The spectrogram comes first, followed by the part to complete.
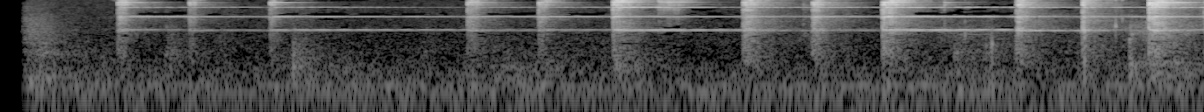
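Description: Small brass hand cymbals (kartals) struck in the kirtan three-beat pattern, starting about half a second in: four groups of three ringing strikes, with a steady high ring held between them.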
